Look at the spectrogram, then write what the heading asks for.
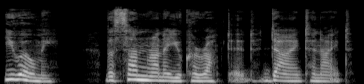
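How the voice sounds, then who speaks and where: A woman's voice: low voice, unhurried, a little mellow, dry recording, clean studio sound. A woman voicing a stern, icy lady of authority in an audiobook, blunt and imperious. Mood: firm, insistent.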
